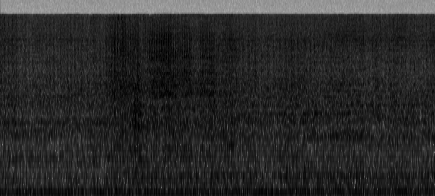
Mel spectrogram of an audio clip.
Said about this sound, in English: So here we are. Here we are. In the vehicle. Oh, we're off. We're off. Come on then.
